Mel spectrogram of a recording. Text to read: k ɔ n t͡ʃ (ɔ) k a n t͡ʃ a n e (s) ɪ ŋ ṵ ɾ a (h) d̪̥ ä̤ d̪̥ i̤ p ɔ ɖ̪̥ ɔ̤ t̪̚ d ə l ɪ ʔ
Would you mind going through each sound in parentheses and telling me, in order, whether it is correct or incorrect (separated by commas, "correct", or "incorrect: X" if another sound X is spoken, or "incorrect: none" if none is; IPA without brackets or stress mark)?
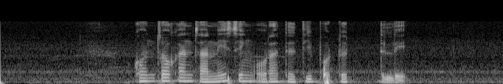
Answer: correct, correct, correct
